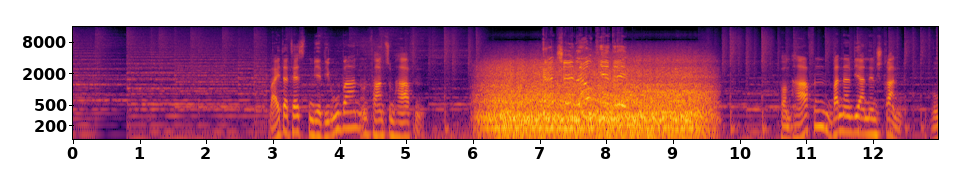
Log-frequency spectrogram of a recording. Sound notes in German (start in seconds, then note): 6.0 Lautes Fahrgeräusch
